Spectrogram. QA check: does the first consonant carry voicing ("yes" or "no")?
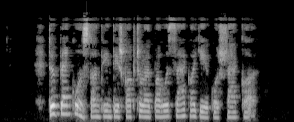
no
